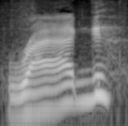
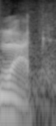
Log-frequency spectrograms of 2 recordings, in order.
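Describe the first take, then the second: First: The word ends in a voiced g sound. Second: The word ends in a voiceless k sound. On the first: The speaker calls it right. "G and k" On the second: The speaker calls it wrong. "you might be pronouncing it rack and rack"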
